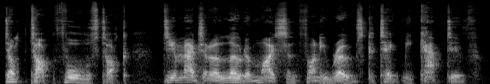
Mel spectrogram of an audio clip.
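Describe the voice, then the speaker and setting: A man's voice: a bass voice, unhurried, bright, forceful tone, slightly rough, exaggerated voice. A man voicing a scornful rat warlord. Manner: contemptuous, growling. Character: menacing one-eyed rat warlord, scornful.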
